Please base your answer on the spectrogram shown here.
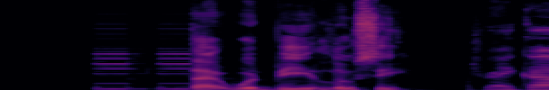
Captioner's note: buzzer beeps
